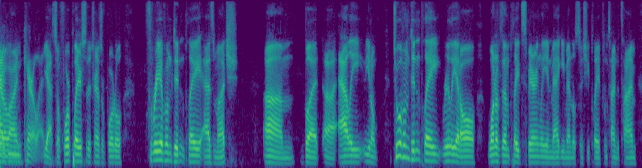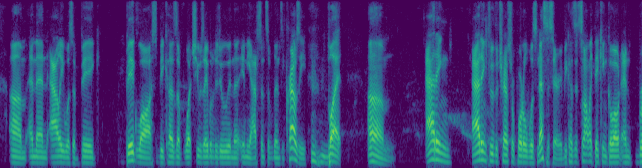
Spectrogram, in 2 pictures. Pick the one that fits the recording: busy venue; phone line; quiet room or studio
busy venue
